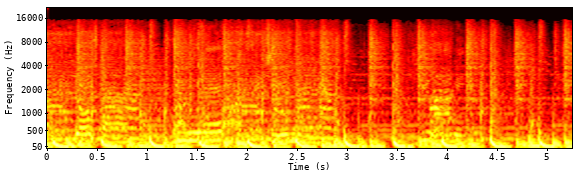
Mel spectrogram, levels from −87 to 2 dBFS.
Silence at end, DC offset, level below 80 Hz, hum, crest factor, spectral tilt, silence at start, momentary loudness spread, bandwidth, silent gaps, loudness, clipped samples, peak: 0 s; under 0.1%; -16 dBFS; none; 10 dB; -5.5 dB/octave; 0 s; 2 LU; 16 kHz; none; -13 LUFS; under 0.1%; 0 dBFS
